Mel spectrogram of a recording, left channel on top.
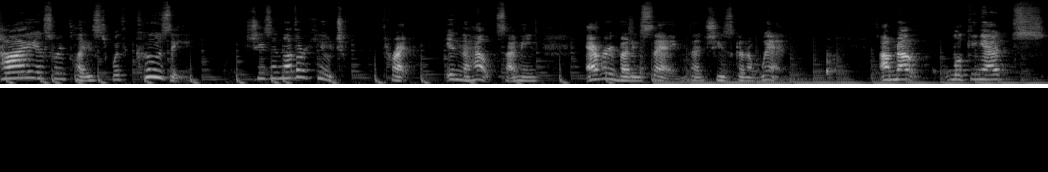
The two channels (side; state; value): right; silent; digital silence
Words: is replaced with Kuzi. She's another huge threat in the house. I mean, everybody's saying that she's going to win. I'm not looking at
